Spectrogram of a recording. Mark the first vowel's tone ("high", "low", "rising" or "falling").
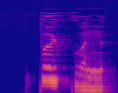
high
